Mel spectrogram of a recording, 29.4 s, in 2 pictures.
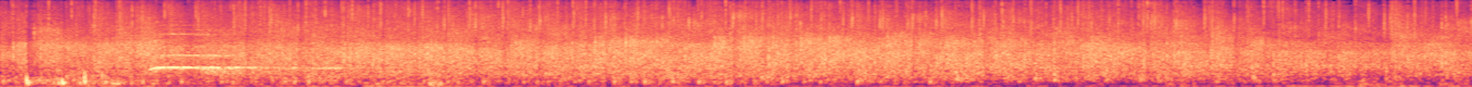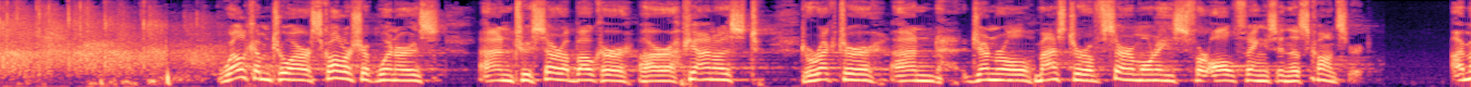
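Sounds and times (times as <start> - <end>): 
loud audience applause: 0.0 - 17.8
speech: 17.0 - 28.4, 29.2 - 29.4.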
